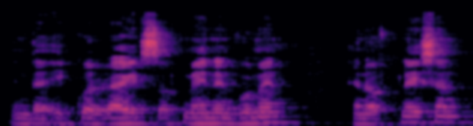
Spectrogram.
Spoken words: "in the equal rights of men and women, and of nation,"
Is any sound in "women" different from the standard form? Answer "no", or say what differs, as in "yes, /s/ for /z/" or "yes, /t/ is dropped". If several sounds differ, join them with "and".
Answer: no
